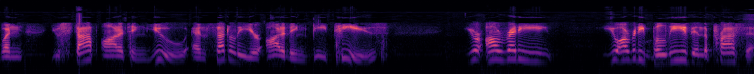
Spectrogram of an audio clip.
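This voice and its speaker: A man with a high pitch speaks at a fairly slow pace, the sound dry with no echo against a quiet background. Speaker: radio guest. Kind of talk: interview answer.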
